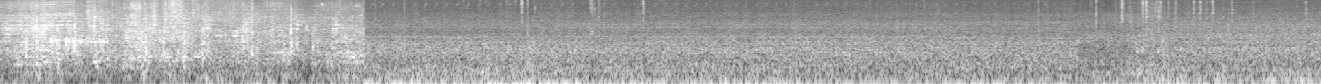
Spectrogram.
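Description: Freight train tank cars rolling past at close range, their steel wheels running on the rails. About four and a half seconds in, this cuts off abruptly to the steady low rumble of a car driving, heard from inside the cabin.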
